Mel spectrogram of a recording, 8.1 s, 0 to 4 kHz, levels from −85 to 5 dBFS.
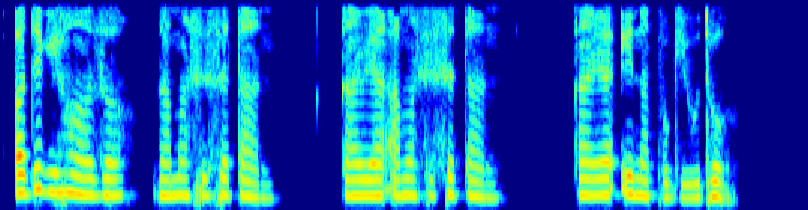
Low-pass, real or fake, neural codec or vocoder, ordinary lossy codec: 3.6 kHz; real; none; none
